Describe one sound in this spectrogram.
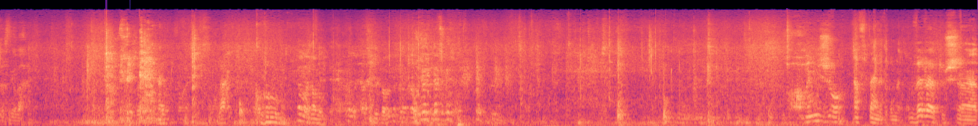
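Several middle-aged and elderly men talk over one another nearby.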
